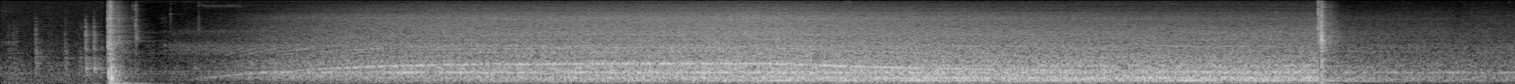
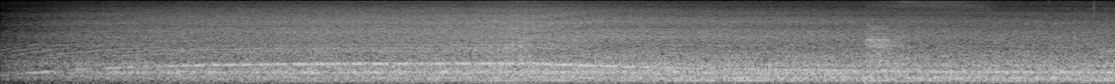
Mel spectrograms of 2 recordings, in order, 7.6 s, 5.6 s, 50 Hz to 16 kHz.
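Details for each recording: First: 4-pill BLF188XR LDMOS amplifier after fitting a HushMat-lined chamber with hard 90-degree air turns: fan spins up to a soft steady whir; roughly 85–90% of the fan noise removed. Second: 4-pill BLF188XR LDMOS amplifier with 48 V power supply: steady airy rush rising then easing; stock cooling fans are very noisy and coarse even at low RPM.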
